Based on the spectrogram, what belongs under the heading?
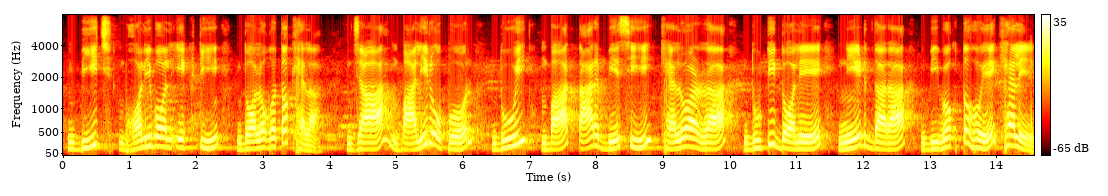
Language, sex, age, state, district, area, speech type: Bengali, male, 60+, West Bengal, Jhargram, rural, read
